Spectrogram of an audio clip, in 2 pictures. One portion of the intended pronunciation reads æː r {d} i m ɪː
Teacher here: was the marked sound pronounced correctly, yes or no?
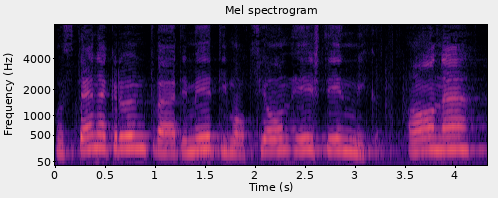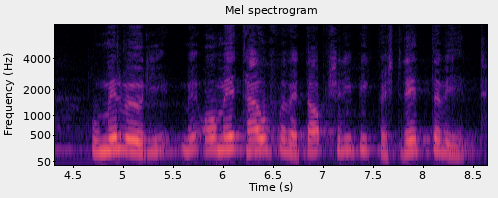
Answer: yes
